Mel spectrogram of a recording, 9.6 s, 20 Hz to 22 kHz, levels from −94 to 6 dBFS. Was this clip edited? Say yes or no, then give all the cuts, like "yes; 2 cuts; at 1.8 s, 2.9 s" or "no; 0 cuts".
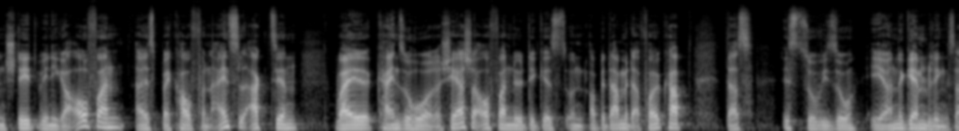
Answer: no; 0 cuts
